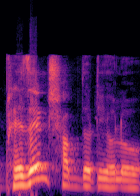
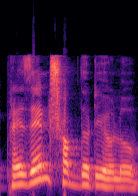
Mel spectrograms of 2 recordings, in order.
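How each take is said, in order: The two takes are said the same way.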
